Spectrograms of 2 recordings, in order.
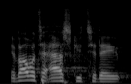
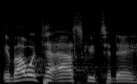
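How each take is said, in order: Both takes have the same delivery.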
